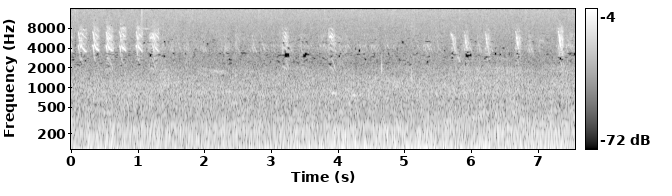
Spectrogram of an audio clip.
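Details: Common waxbill singing: a quick run of bright, high chirps at the start, followed by sparser single notes spaced about a second apart over constant background noise.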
